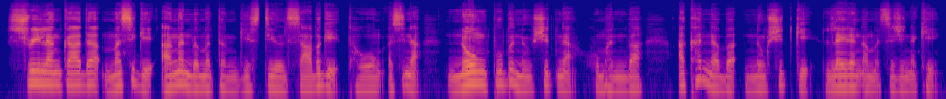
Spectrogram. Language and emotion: Manipuri, neutral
